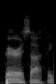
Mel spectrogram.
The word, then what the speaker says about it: Barriss Offee: Yeah, Barriss Offee.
